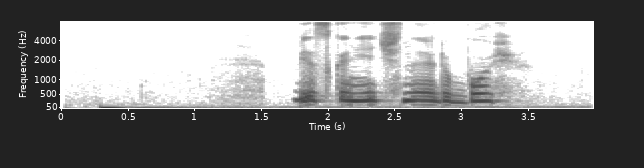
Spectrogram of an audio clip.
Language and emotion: Russian, sad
